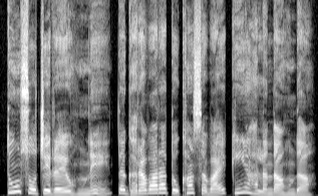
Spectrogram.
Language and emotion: Sindhi, neutral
